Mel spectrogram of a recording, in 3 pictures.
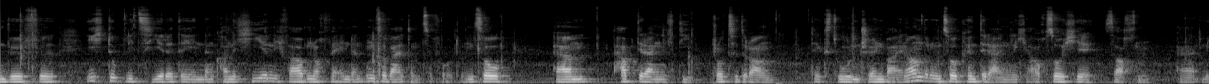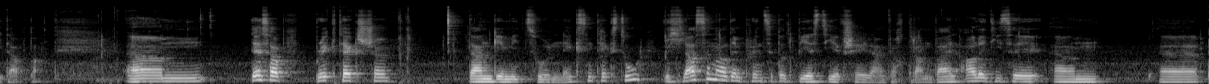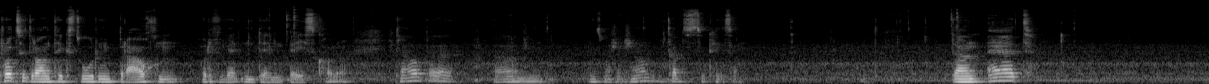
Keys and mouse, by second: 0.2 shift+d, 5.0 ctrl+z, 13.2 middle click, 14.1 click, 16.0 x, 18.8 shift+middle click, 21.5 middle click, 27.0 click, 33.7 click.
